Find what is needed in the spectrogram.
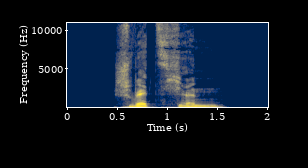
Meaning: diminutive of Schwatz
- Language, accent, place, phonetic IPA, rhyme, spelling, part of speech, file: German, Germany, Berlin, [ˈʃvɛt͡sçən], -ɛt͡sçən, Schwätzchen, noun, De-Schwätzchen.ogg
